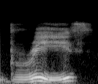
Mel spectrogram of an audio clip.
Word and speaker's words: breathe: To breathe has an E on it. Okay, so that's a long sound.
